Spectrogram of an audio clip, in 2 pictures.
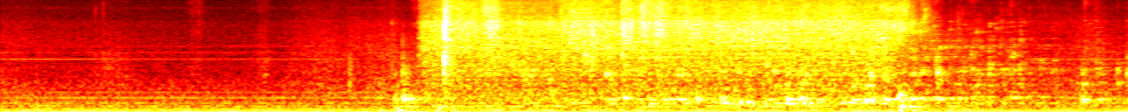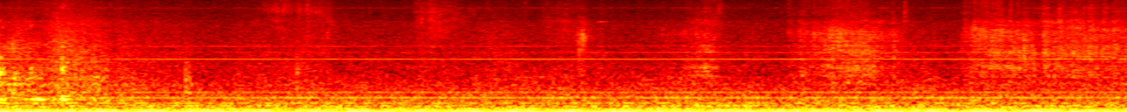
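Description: A bathroom sink tap runs for about two and a half seconds, starting about two seconds in and shutting off abruptly.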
